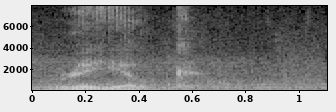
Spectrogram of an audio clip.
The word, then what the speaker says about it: Ryuk: It's pronounced Ryuk.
